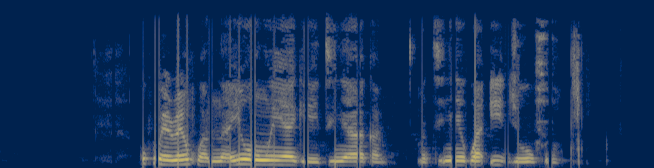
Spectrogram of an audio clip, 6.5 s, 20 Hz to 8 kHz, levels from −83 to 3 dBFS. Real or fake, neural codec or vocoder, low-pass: real; none; 7.2 kHz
